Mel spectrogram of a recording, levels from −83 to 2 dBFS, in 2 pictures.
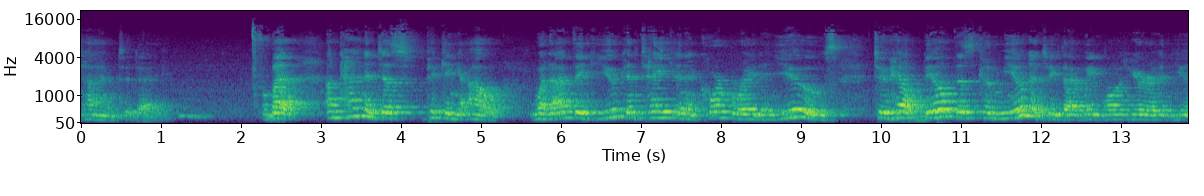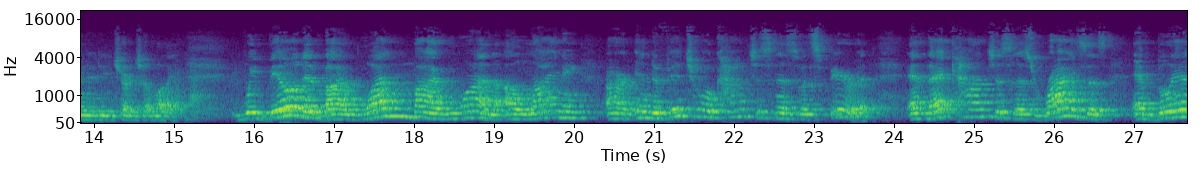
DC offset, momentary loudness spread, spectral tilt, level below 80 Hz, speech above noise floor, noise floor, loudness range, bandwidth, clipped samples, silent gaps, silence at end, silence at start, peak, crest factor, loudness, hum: under 0.1%; 14 LU; -5.5 dB/octave; -70 dBFS; 29 dB; -46 dBFS; 6 LU; 12.5 kHz; under 0.1%; none; 0 s; 0 s; -2 dBFS; 16 dB; -17 LUFS; none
